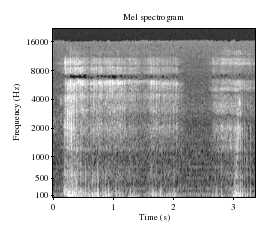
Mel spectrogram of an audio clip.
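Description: An exaggerated, comic snoring noise made by a voice, with rumbling, rattly breaths rising and falling in a slow rhythm, moderately loud, with no talking.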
